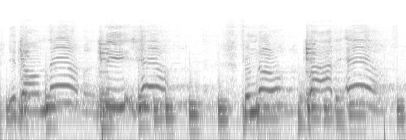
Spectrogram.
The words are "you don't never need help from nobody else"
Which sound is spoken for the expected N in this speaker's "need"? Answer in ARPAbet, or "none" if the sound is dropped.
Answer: L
